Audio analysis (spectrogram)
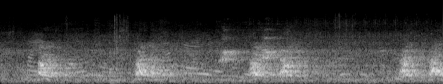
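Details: Dog show hall at the CSL pet and aquarium expo during the 204th FCI event: an American Cocker Spaniel barks loudly, four or five short, punchy barks roughly one second apart over a murmur of voices.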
